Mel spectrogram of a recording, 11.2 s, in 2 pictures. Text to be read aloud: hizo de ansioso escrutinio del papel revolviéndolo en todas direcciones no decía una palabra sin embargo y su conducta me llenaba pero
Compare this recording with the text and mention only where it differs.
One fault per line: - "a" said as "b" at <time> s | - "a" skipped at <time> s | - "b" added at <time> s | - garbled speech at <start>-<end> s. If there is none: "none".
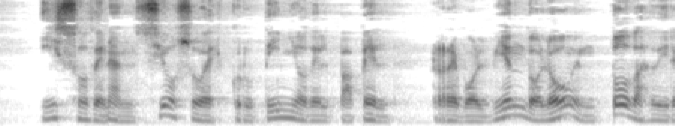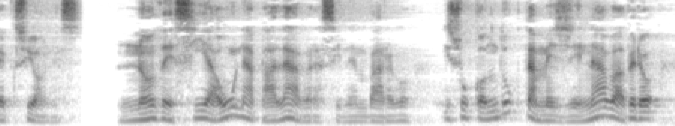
none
